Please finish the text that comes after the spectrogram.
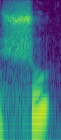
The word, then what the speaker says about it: chou: Then, un chou, okay, remember, when you combine this C and H, you get the sound sh. Chou, un chou, pluriel, des choux.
